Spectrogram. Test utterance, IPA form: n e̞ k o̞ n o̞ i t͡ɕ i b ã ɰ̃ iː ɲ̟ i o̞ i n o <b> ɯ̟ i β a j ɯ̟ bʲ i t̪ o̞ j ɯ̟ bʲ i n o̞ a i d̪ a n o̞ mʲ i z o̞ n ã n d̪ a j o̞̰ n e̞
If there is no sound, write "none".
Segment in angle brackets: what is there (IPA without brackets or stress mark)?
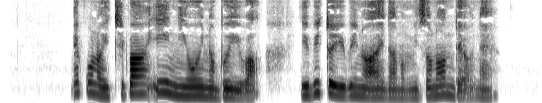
b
